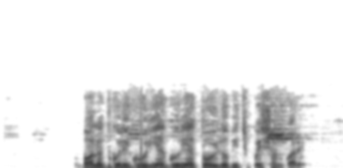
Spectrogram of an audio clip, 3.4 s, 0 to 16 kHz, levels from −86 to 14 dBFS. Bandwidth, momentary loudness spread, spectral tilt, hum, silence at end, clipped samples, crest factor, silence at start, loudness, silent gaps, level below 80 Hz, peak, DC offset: 7.8 kHz; 6 LU; -5 dB/octave; none; 0.4 s; under 0.1%; 14 dB; 0.85 s; -14 LUFS; none; -52 dBFS; -2 dBFS; under 0.1%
